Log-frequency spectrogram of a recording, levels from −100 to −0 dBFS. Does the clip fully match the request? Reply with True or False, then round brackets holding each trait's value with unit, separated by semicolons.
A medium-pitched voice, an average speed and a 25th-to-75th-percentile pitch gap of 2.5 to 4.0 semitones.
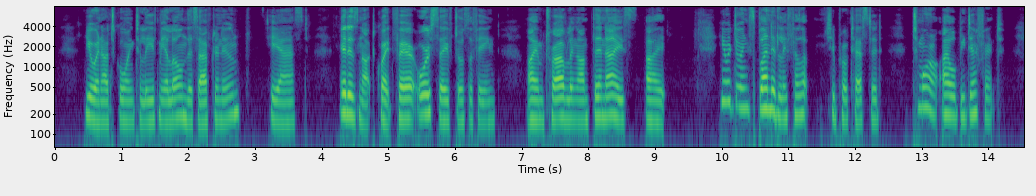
True (165 Hz; 170 wpm; 3.2 semitones)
